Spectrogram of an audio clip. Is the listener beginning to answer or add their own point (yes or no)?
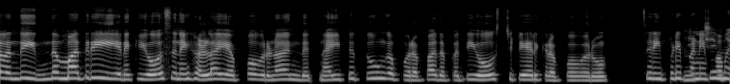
yes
